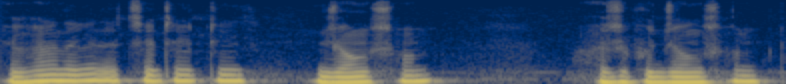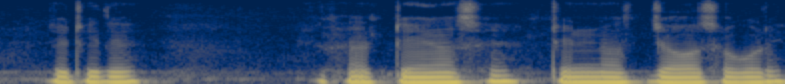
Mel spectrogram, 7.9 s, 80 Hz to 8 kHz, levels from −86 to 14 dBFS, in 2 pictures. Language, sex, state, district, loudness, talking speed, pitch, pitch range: Bengali, male, West Bengal, Paschim Medinipur, -13 LUFS, 105 wpm, 150 Hz, 135-165 Hz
